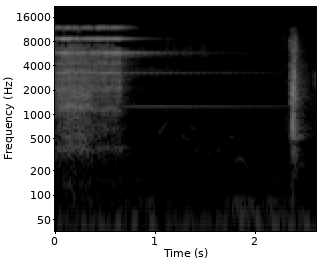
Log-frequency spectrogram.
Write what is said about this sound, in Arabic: رد على التليفون يا سيدي رد لما نشوف اخرتها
